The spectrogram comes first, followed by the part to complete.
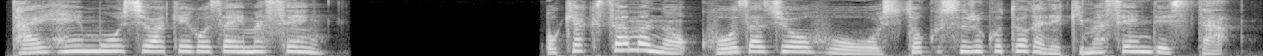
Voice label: Japanese IVR, Female

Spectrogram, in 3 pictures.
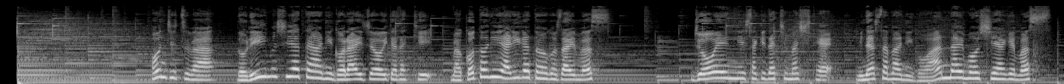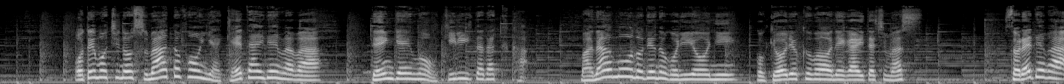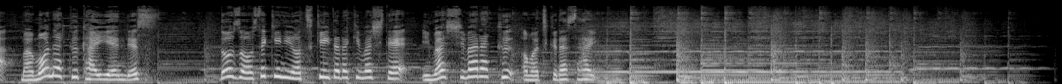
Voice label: Japanese Voice Sample, Female

